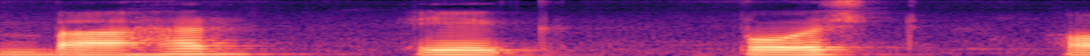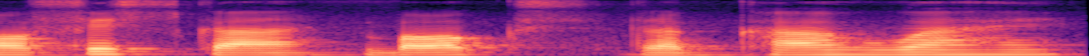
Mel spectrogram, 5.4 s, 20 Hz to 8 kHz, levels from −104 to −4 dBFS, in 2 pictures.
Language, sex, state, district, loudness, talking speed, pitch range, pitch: Hindi, male, Uttar Pradesh, Lucknow, -18 LUFS, 100 wpm, 120-125 Hz, 120 Hz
